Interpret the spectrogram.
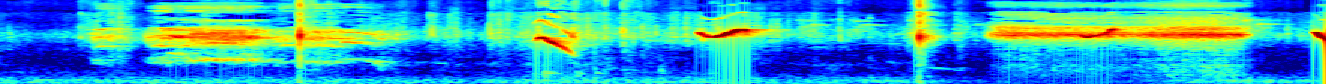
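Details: Tame common iora, known locally as sirtu or cipo, singing energetically: long sustained warbled notes alternate with sharp, slurred whistles that sweep up or down, separated by short pauses, with a low background rumble.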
